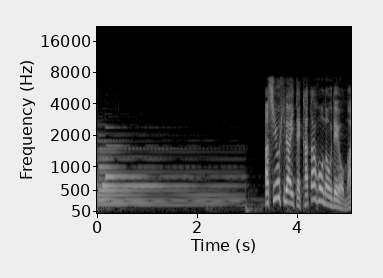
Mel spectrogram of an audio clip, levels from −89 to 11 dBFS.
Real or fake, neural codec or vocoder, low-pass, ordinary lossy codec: real; none; 7.2 kHz; none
